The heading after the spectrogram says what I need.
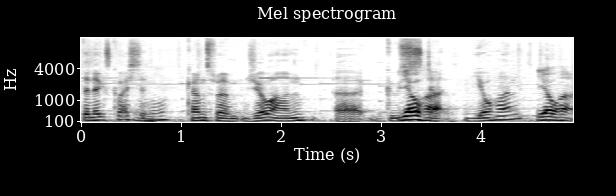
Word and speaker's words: Johan: Comes from Johan. Johan. Johan? Johan. Oh, the J is silent. Johan.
